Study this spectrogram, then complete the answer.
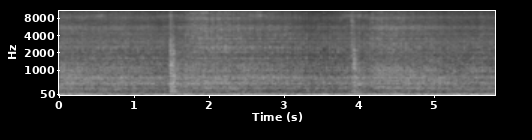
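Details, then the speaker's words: Starboard boat engine idling roughly with an uneven, stumbling beat from a misfire; the RPM drops sharply when the shift cutoff switch drops a cylinder while shifting; cause still being investigated. "All right, so it looks like we've got a pretty good misfire on our starboard engine over here."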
